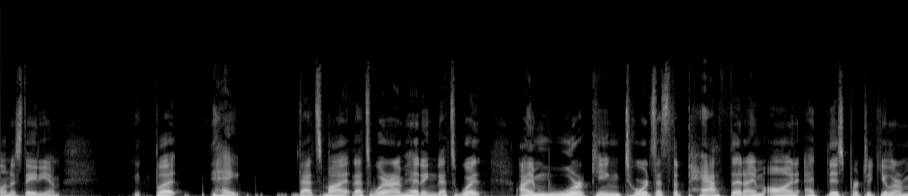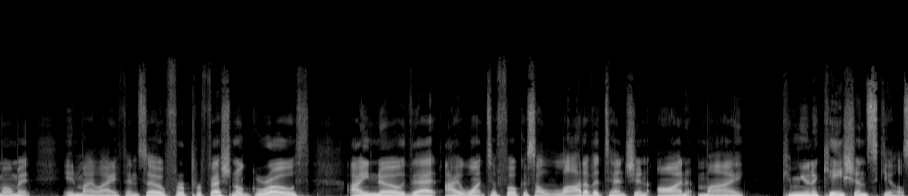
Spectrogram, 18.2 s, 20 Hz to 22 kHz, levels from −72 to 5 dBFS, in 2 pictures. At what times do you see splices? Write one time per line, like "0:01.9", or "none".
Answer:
0:01.5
